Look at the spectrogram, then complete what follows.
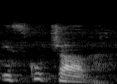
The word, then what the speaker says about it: escucha: à sa secret escaut chars mais ça se prononce en espagnol escucha sait écouter diot les scouts chaud pour le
